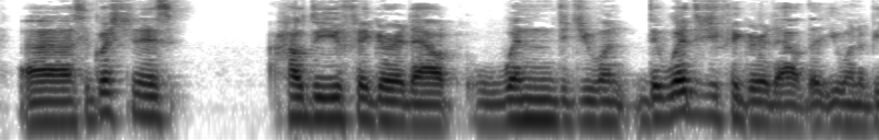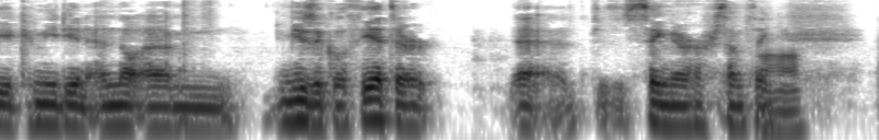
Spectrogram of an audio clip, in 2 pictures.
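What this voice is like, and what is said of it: Mixed English and Polish accent. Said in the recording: “what a weird accent. He's got a little bit of English in there, but he's also got Polish.”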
